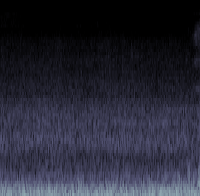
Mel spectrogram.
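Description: A car being driven, heard from inside the cabin: a steady low rumble of engine and tyre noise.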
